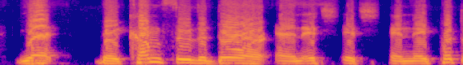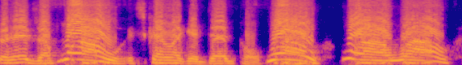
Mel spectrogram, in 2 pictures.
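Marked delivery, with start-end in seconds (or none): 3.9-4.4 exclamación burlona aguda y fuerte; high loud mocking whoa. Mocking characters' cheerful reaction. 5.5-6.9 exclamación burlona aguda y fuerte; high loud mocking whoa. Mocking characters' cheerful reaction.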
